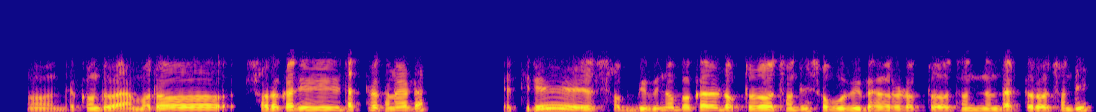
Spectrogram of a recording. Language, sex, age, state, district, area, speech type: Odia, male, 18-30, Odisha, Jajpur, rural, conversation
